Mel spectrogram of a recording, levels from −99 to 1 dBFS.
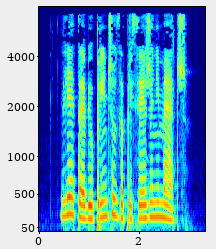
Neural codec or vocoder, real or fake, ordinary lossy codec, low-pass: none; real; MP3, 32 kbps; 7.2 kHz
